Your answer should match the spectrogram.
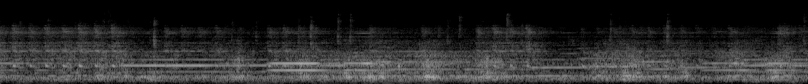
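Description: Music with a melody of held notes stepping from one pitch to the next, over light, clicky percussion.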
